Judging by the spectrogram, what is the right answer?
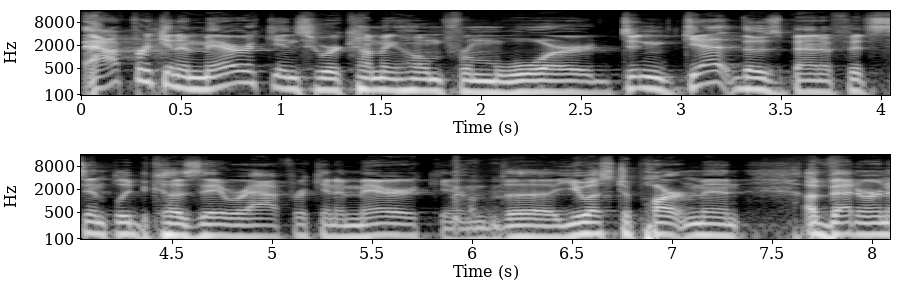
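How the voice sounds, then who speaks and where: A man's bright, sharp tone at a moderate pace over a quiet background. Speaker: audience member. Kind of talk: audience question at a debate. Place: hall.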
